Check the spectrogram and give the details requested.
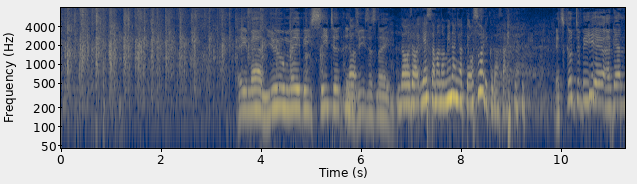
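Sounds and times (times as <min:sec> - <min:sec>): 
audience applause: 0:00.0 - 0:05.4
speech: 0:03.5 - 0:11.2
laughter: 0:08.7 - 0:09.8.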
